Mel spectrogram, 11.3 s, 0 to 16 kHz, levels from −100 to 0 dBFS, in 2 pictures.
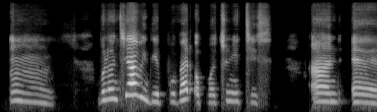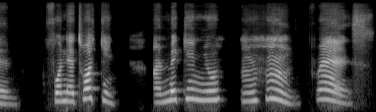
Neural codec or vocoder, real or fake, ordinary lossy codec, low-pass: codec, 44.1 kHz, 7.8 kbps, DAC; fake; none; 14.4 kHz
